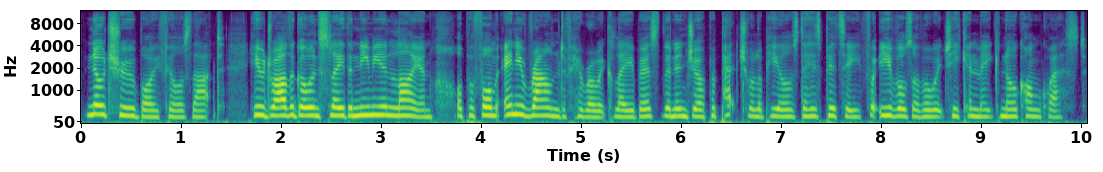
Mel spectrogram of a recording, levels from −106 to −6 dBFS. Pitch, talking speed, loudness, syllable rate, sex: 220 Hz, 220 wpm, -18 LUFS, 5.6 syllables/s, female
